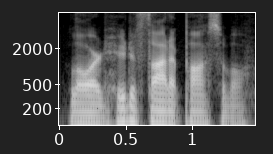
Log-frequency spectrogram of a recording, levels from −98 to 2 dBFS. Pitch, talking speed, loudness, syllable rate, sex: 85 Hz, 205 wpm, -20 LUFS, 6.1 syllables/s, male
